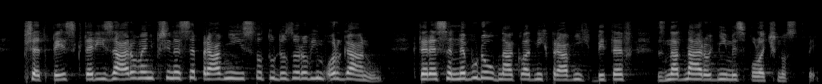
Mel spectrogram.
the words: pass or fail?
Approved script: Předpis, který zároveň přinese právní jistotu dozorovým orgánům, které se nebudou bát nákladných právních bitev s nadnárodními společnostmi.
fail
